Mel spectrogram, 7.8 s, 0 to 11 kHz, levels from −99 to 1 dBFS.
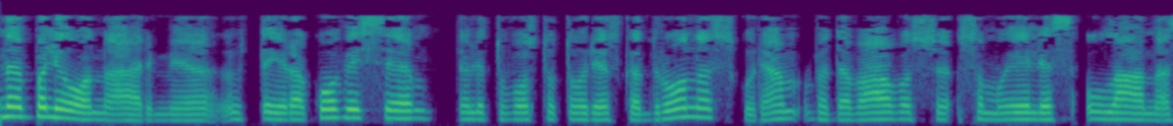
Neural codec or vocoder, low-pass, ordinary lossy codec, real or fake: none; 7.2 kHz; MP3, 32 kbps; real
